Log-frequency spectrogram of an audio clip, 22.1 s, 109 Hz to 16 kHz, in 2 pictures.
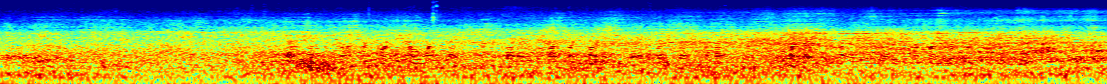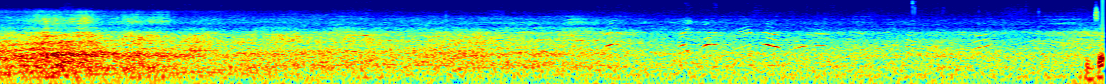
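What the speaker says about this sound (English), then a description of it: "We did have an arrival come in, a little CRJ 700." A CRJ 700 regional jet arrives at night at DFW airport, its steady jet roar loud and sustained throughout, with a voice speaking over it.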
